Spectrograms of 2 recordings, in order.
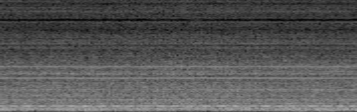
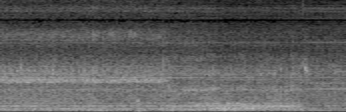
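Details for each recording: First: Mini lathe drilling into stock on tailstock, locked tailstock, cutting oil applied, feeding slowly; steady even motor whine with fixed high tones, no chatter or squeal; normal center drilling. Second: Mini lathe drilling steel, speed raised for drilling: hissy scraping cut shifts and drops as the drill passes through the pilot hole and bottoms out, handwheel going hard; stop drilling here.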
